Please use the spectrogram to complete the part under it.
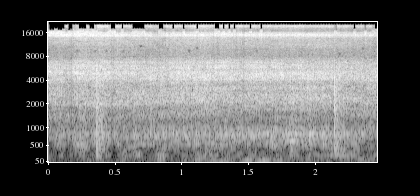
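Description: Curry leaves sizzle in hot oil while cooking a yellow pumpkin sambar, giving a steady, loud, hissing crackle up close that carries on evenly, with a couple of brief sharper pops.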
